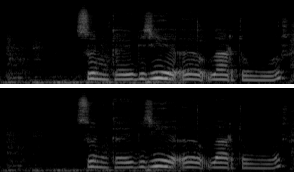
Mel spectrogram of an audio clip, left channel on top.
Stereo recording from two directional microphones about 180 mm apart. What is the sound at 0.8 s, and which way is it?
Speech, 15° left (ahead or behind).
